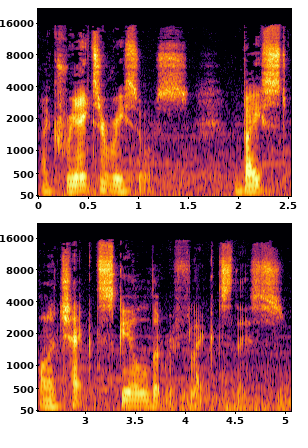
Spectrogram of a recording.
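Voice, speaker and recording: A middle-aged man thinking aloud as he plays a solo tabletop game, halting and hesitant, often trailing off mid-thought. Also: mid-range voice, little pitch movement, noisy background. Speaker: solo tabletop role-player streaming a game. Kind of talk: thinking aloud while playing a journaling game. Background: music.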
